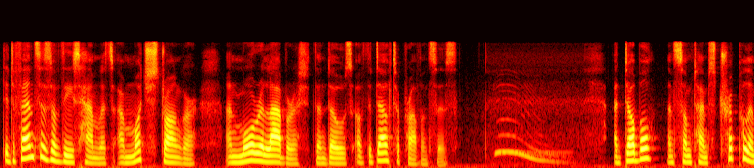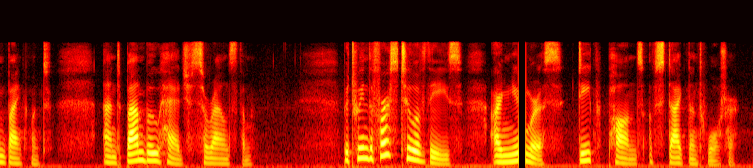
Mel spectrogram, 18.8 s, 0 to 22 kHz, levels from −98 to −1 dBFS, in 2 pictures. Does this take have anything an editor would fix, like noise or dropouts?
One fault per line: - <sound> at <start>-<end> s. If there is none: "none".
- sigh at 6.2-7.2 s
- dropout at 15.9-16.0 s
